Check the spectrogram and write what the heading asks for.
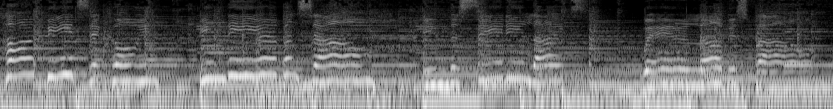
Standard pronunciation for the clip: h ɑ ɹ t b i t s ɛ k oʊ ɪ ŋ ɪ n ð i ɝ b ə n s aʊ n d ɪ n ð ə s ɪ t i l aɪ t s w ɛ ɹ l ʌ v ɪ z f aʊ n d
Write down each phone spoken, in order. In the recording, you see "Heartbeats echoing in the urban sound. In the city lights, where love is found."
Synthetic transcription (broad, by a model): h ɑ ɹ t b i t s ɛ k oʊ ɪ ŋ ɪ n ð i ɝ b ə n s aʊ n d ɪ n ð ə s ɪ t i l aɪ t s w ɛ ɹ l ʌ v ɪ z f aʊ n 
